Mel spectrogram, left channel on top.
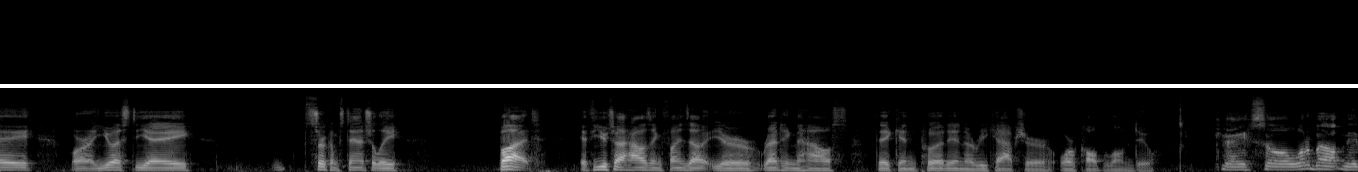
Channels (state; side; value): silent; left; 55 dB below the other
